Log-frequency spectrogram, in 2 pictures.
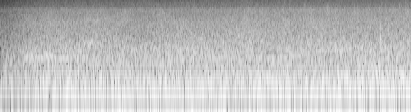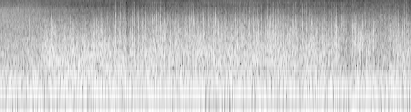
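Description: Wind buffeting the microphone of a tandem skydiver's camera during the descent under an open parachute: a steady, loud rush with a deep rumble, building up over the first second.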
